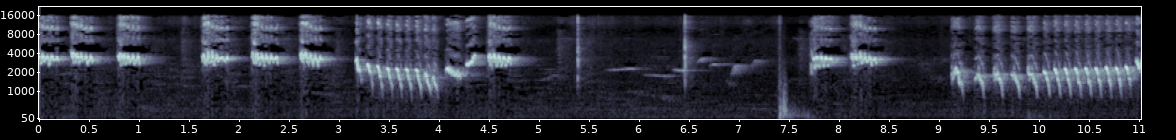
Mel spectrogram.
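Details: White-rumped shama song used as a lure for other shamas: fast bright repeated chips, descending trilled runs, a pause with faint notes, then a rising series of quick whistles.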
